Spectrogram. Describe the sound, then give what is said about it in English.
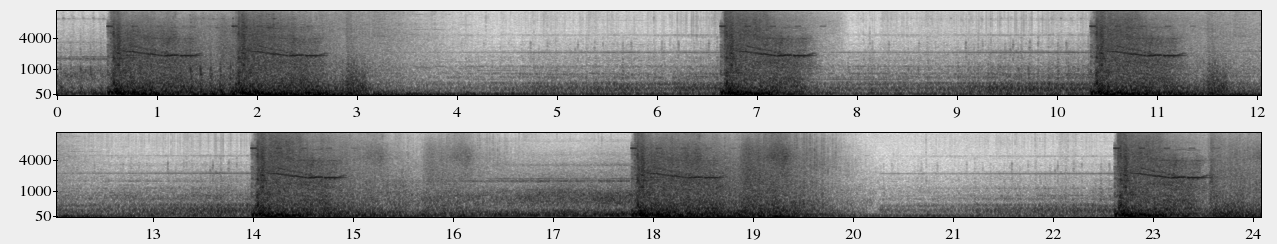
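Video game rockets, nukes and machine gun fire erupt as a series of loud booming blasts, each followed by a short whistling tone, with quieter rumbling gaps between the repeated bursts. “Rockets. Nukes. Machine gun. Rockets.”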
